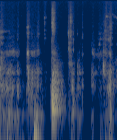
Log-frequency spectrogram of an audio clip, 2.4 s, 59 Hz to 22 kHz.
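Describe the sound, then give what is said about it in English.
Chewing with wet, crunchy bites in an irregular rhythm, several quick mouthfuls over a couple of seconds, moderately loud and with no talking. “And as I chew my food thoroughly, that's not 10%, is it?”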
